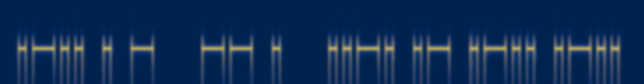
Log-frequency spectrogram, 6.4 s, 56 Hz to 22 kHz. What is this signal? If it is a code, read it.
Morse code, heard as a keyed tone, about 17 wpm, 700 Hz. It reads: LET ME FALL
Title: Sentences from Top 1100 Words 17wpm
